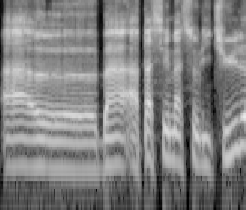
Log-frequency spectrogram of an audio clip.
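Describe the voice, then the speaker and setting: Ordinary pitch variation comes through in a dry, close sound with no echo and a quiet background. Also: man. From France, Lyon. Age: 60s. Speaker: novelist. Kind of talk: interview. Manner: halting, many hesitations.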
